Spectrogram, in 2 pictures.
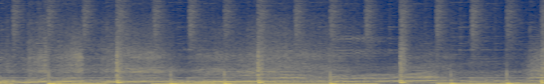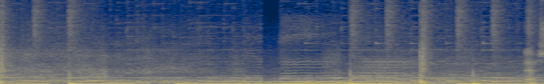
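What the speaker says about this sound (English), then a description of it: "The truck ran beautiful." A race truck driving on a track, engine revving and shifting through repeated surges with squealing tires and sharp transient knocks, loud and close throughout with no voices.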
